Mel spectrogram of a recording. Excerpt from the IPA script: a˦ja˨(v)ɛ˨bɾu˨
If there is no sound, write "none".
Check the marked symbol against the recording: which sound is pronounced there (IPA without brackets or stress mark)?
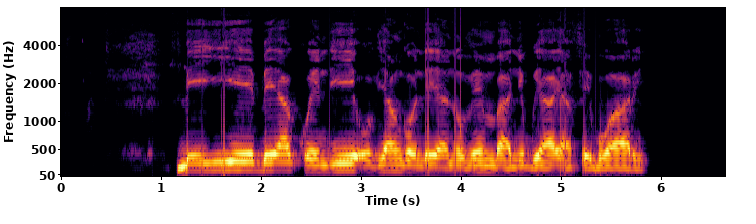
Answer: f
